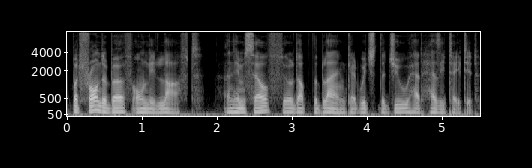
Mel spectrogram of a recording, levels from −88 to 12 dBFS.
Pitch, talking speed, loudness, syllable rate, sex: 95 Hz, 195 wpm, -20 LUFS, 4.9 syllables/s, male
